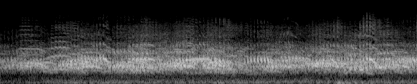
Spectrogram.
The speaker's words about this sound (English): There was these like spectacular cranes. They were so loud and beautiful.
